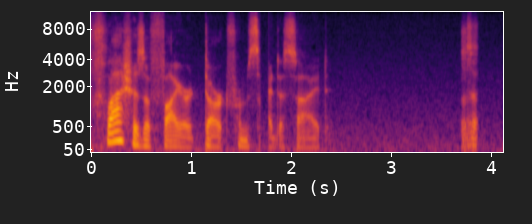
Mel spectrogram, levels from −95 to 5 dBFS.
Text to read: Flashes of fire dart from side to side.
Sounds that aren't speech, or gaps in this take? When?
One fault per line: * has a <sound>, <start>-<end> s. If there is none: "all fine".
* has a dropout, 1.7-1.8 s
* has a laugh, 3.7-3.9 s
